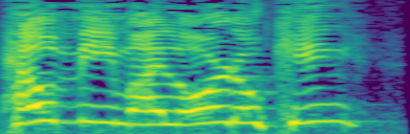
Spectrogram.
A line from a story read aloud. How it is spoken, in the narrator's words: a woman cried out to him, saying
